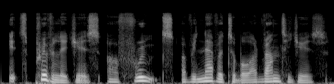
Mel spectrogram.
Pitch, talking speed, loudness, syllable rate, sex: 120 Hz, 125 wpm, -21 LUFS, 6.0 syllables/s, male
